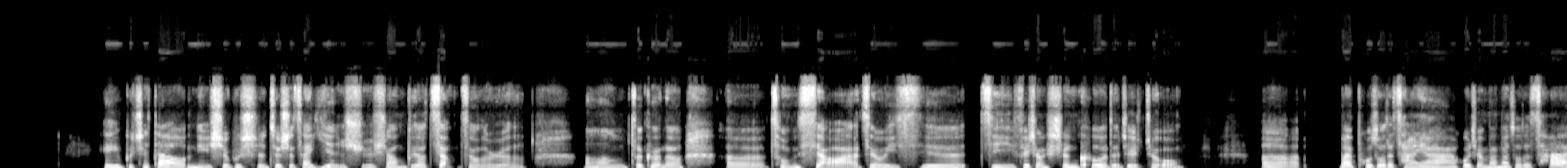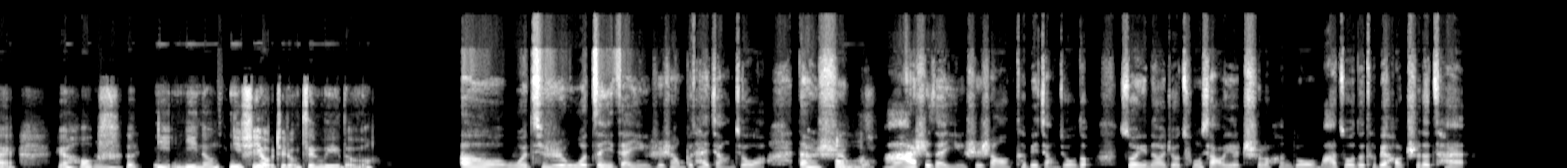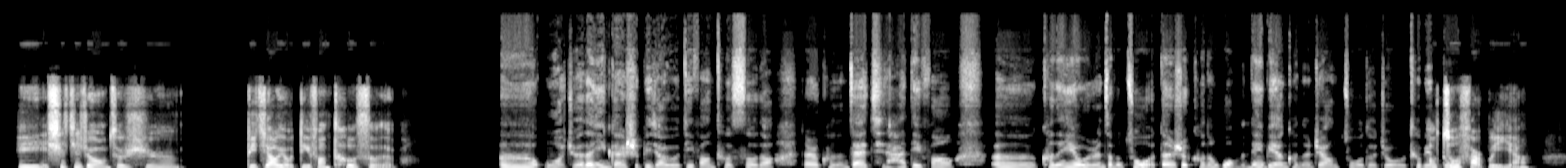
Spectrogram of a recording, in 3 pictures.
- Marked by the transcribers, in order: other background noise; teeth sucking; teeth sucking
- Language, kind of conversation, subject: Chinese, podcast, 你眼中最能代表家乡味道的那道菜是什么？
